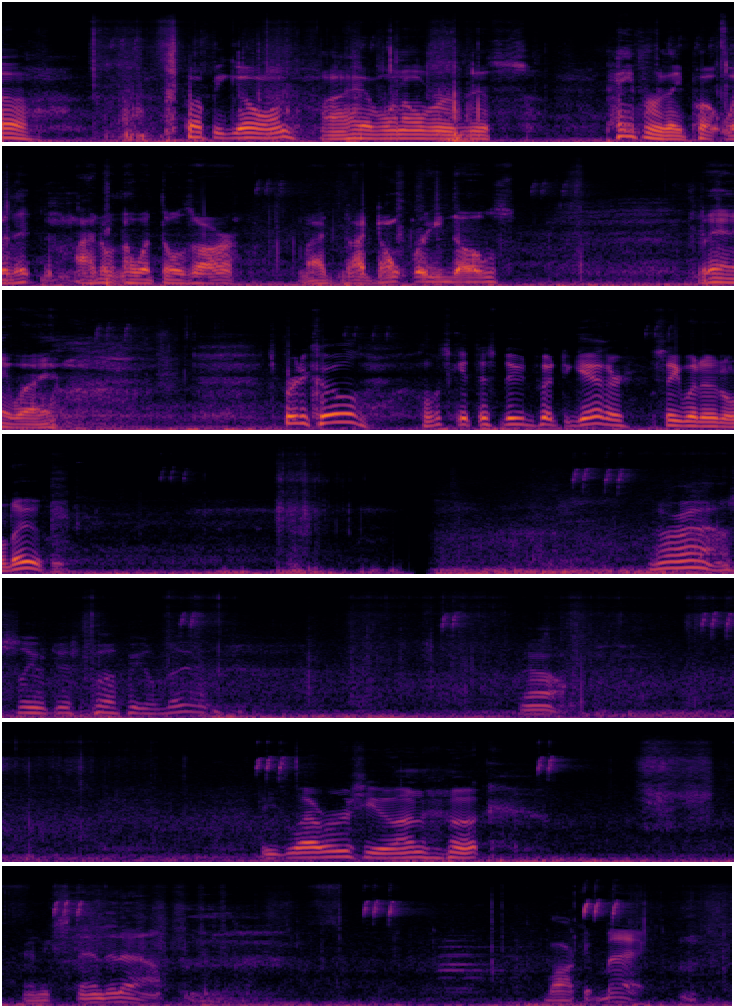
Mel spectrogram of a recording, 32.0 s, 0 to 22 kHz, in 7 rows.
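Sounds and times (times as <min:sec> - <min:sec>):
low steady outdoor hum: 0:00.0 - 0:32.0
bird chirping: 0:06.0 - 0:06.6, 0:07.2 - 0:10.2, 0:14.6 - 0:15.0, 0:17.2 - 0:17.8, 0:21.0 - 0:21.4, 0:22.0 - 0:23.1, 0:24.3 - 0:24.9, 0:26.0 - 0:28.3, 0:29.6 - 0:30.3, 0:30.9 - 0:31.5
wind rumble on microphone: 0:14.8 - 0:24.5.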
